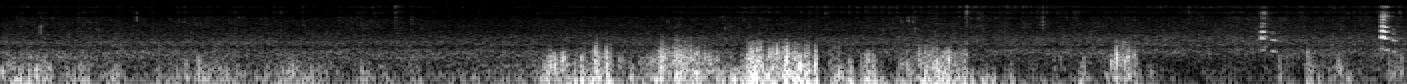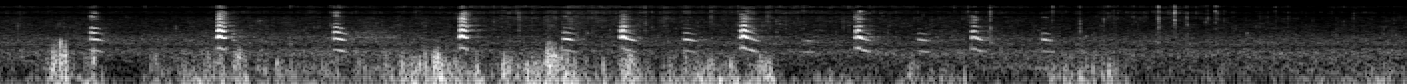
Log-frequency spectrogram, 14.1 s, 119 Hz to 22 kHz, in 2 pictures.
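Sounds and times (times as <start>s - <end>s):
wind rumble on microphone: 0.0s - 14.0s
waterbirds calling: 5.8s - 12.8s.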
